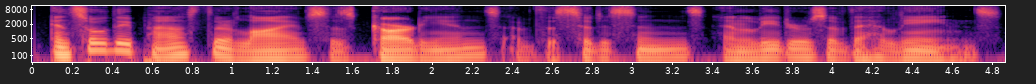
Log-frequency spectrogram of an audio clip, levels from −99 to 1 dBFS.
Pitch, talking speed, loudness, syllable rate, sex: 85 Hz, 195 wpm, -23 LUFS, 5.2 syllables/s, male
